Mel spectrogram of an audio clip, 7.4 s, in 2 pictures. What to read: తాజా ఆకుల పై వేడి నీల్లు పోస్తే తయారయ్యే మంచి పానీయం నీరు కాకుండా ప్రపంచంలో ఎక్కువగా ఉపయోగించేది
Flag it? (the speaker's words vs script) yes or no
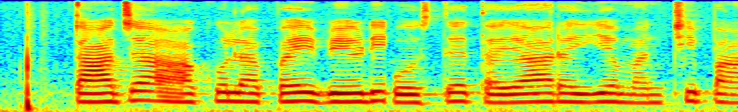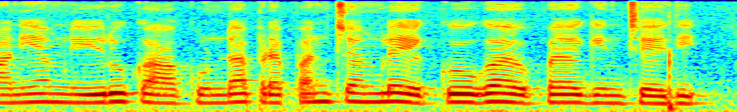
yes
